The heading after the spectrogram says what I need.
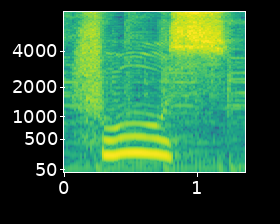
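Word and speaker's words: Fuß: a little rest and move on to a uniquely German letter it is called literally meaning sharp as it is used after long vowels and sounds like just like double s you can for example find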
